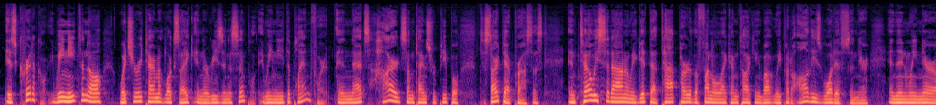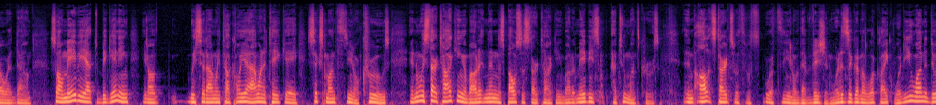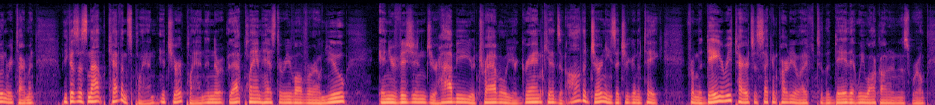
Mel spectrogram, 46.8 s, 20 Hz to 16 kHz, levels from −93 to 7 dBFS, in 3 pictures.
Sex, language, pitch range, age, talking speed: male, English, 105-135 Hz, 50-69, 245 wpm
